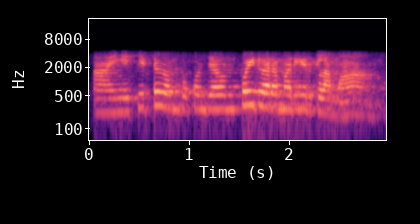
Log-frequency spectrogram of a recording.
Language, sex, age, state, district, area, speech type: Tamil, female, 30-45, Tamil Nadu, Cuddalore, rural, conversation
